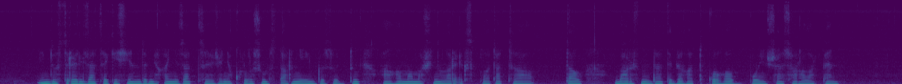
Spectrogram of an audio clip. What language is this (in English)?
Kazakh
